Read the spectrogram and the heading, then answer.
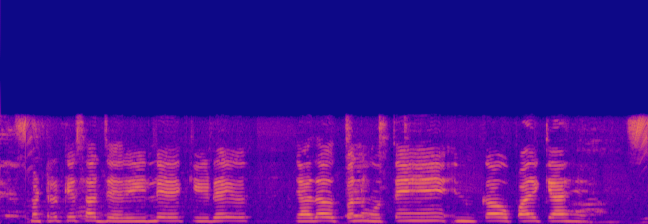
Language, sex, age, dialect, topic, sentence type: Hindi, female, 18-24, Awadhi Bundeli, agriculture, question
